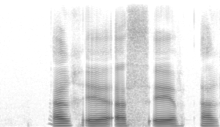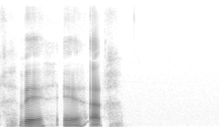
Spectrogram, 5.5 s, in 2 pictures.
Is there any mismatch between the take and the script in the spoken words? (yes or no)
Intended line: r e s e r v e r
no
